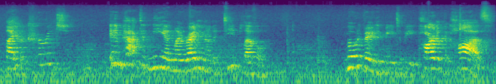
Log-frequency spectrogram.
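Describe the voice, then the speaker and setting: A woman's voice: lively intonation, moderate pace, natural voice. A woman playing an earnest, eager newspaper reporter in a live stage play, recorded in an echoey room. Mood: reflective. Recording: echoey noisy room, distant mic, low rumble.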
